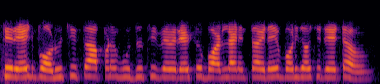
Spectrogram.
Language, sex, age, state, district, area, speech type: Odia, female, 18-30, Odisha, Sundergarh, urban, conversation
